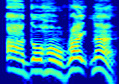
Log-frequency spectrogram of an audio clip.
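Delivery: loud, high-pitched imitated yell; grill man's outburst. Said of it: "when you hear your grill man over there".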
